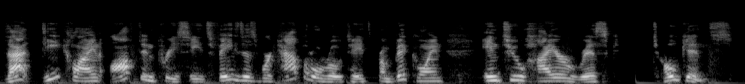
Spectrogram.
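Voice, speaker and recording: A man's voice: a little high, animated, a little slow, slightly rough, dull audio. A man hosting a livestream, reading market news and chatting to viewers, losing his voice and peppering his talk with "right?" and "guys". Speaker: crypto livestream host. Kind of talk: livestream commentary mixing read news and chat.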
